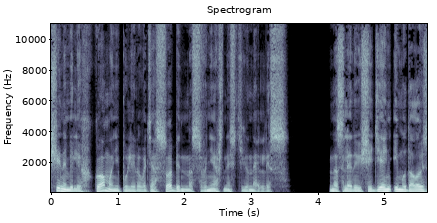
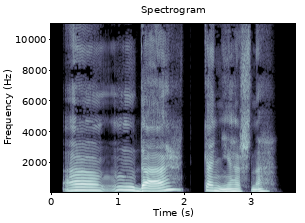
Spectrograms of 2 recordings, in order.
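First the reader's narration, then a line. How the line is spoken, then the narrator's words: Disappointed drawl. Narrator (Russian): разочарованно протянул Гилберт, рассчитывающий на иной исход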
